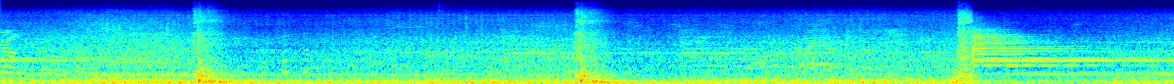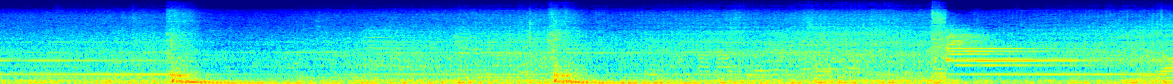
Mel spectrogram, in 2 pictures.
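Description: A truck engine rumbles as the truck drives slowly past.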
